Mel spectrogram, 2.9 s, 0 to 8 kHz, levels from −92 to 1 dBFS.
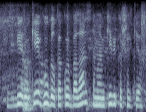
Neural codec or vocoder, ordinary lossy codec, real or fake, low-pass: none; Opus, 24 kbps; real; 7.2 kHz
